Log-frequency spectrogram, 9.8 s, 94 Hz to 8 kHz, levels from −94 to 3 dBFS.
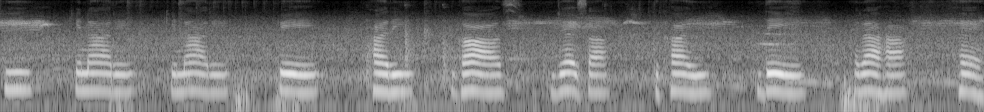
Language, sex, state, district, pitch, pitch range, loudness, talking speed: Hindi, female, Chandigarh, Chandigarh, 215 Hz, 205-220 Hz, -17 LUFS, 65 wpm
